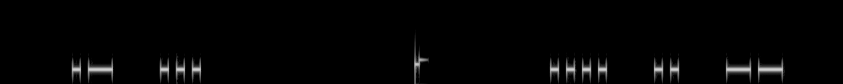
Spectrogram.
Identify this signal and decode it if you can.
Morse code, heard as a keyed tone, about 15 wpm, spaced as for 11 wpm, 700 Hz. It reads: AS HIM
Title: 2x Character Spacing - Top 100 Words - 15wpm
